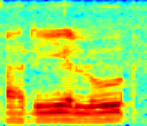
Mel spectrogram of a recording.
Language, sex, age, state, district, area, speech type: Tamil, male, 45-60, Tamil Nadu, Ariyalur, rural, spontaneous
